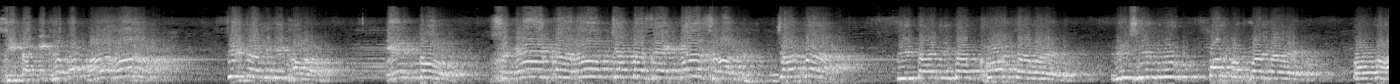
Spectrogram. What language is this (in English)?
Hindi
